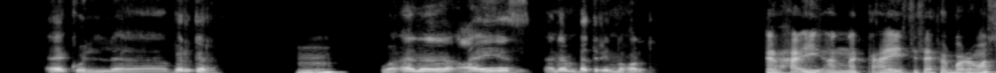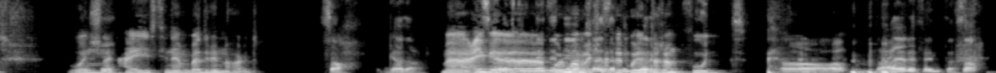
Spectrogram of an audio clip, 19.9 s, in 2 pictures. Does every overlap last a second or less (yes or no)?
no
